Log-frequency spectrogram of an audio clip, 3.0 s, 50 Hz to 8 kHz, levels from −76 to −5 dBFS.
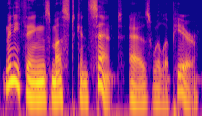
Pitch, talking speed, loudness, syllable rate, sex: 120 Hz, 140 wpm, -18 LUFS, 3.5 syllables/s, male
